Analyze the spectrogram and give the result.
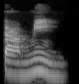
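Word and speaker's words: תמים: Perfecto es una persona sin defecto y se pronuncia tamín su definición dice que es una persona íntegra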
